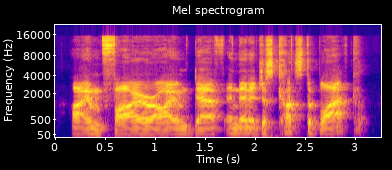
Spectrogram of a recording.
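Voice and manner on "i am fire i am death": slow, cool, drawn-out dragon voice. Retelling a movie scene where the dragon Smaug attacks: Smaug's cool voice. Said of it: "he has a real cool voice".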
